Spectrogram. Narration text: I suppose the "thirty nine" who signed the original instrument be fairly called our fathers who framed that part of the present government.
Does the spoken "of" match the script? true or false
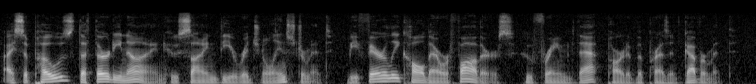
true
